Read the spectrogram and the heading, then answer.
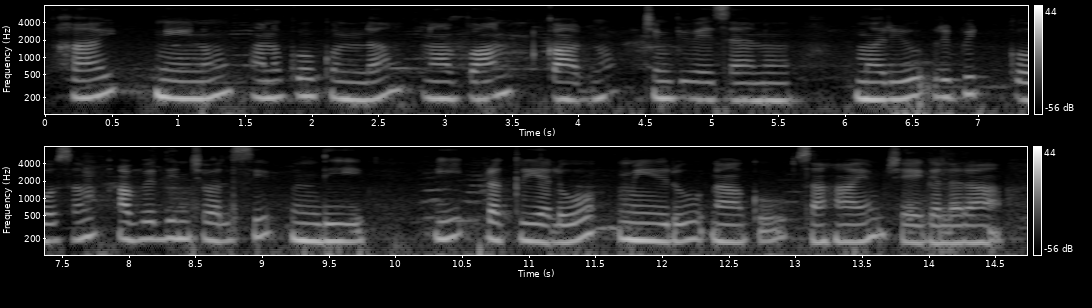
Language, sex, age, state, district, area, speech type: Telugu, female, 30-45, Andhra Pradesh, Nellore, urban, read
